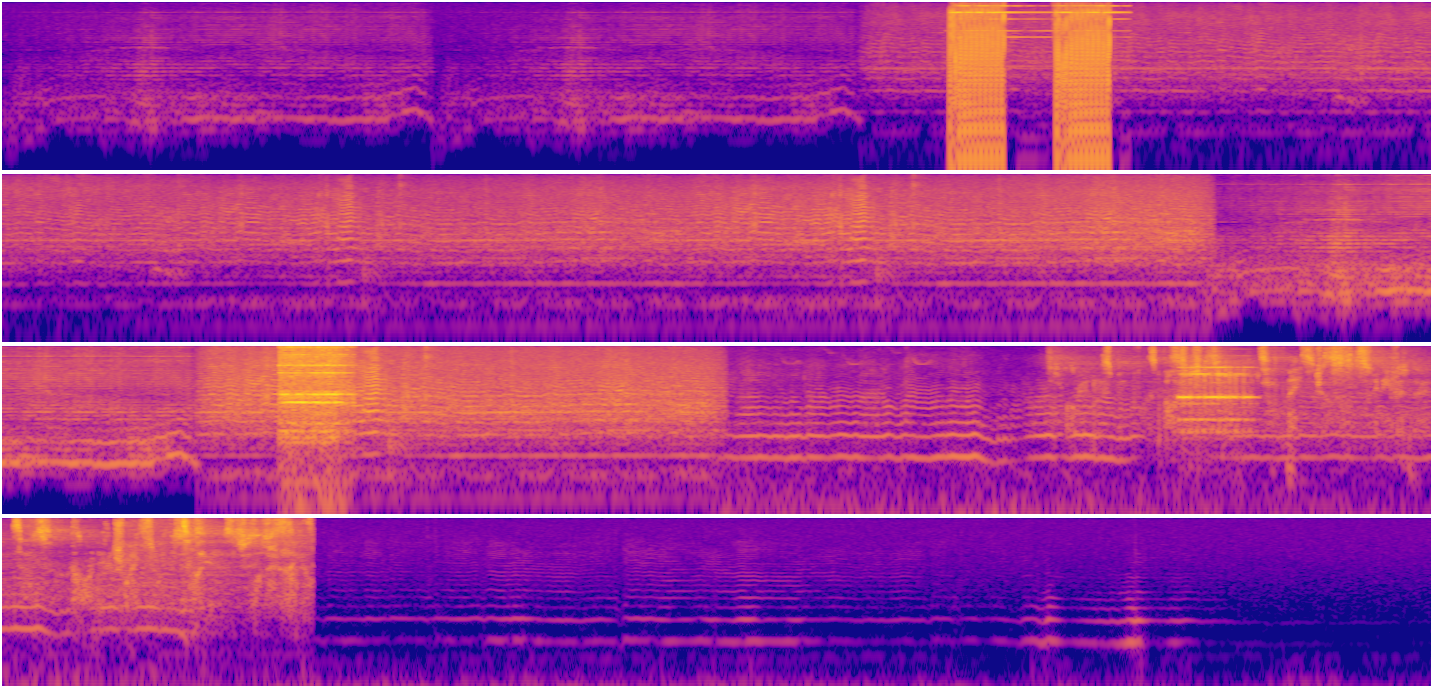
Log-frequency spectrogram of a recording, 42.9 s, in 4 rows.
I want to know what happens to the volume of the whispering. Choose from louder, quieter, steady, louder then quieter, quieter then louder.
louder.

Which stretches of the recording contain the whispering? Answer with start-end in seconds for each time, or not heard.
29.2-34.5.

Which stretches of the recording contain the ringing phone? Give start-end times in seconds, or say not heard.
7.1-8.4, 23.5-24.1, 30.2-30.9.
